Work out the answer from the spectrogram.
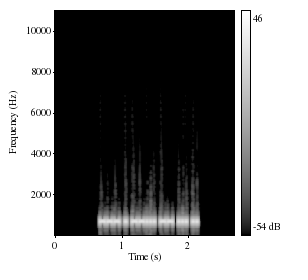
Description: Morse code, heard as a keyed tone, about 44 wpm, 700 Hz. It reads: OE7MSI
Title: DXCC-100 Call Signs - 6 Characters - 45wpm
